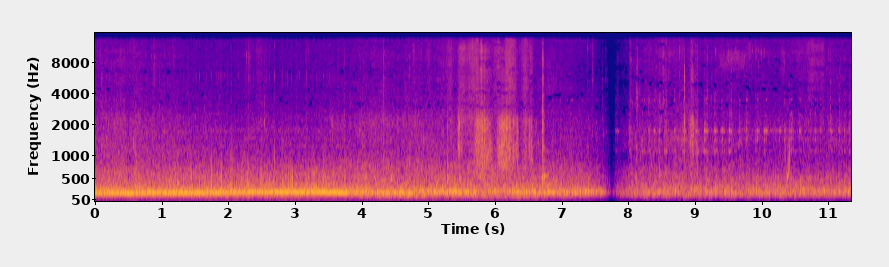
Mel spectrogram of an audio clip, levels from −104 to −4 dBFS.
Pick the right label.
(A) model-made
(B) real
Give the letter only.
B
